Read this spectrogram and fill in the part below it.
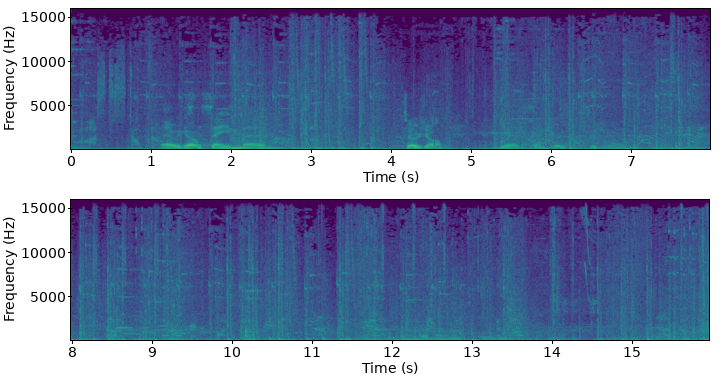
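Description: Game weapons fire in rapid bursts with electric zaps.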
